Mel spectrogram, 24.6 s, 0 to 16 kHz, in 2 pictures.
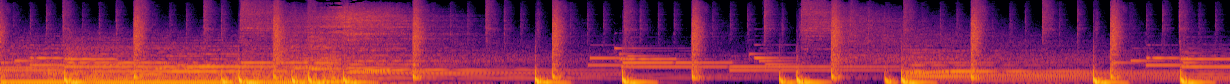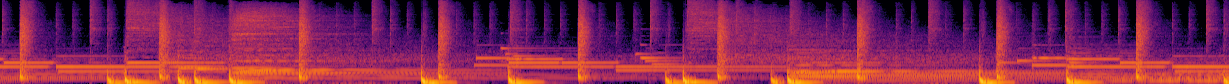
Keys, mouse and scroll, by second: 3.5 ctrl+t, 5.8 alt+shift+click, 9.0 alt+shift+click, 11.6 Return, 18.7 ctrl+t, 19.7 alt+shift+click.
